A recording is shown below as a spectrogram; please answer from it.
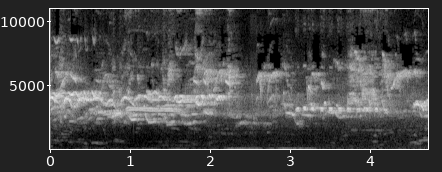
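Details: Several Oriental magpie-robins sing at once in a contest class session in Cilegon on 5 December 2023, judged adult birds: a dense, unbroken stream of rich, high whistles, trills and chatter, with a low background rumble.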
